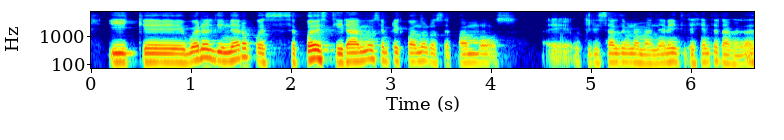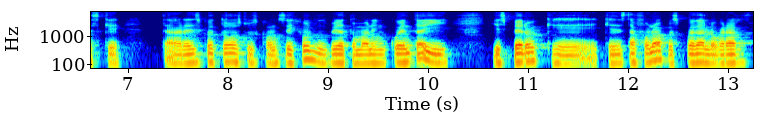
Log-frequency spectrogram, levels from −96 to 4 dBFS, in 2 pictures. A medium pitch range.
No: narrow, 2.0 semitones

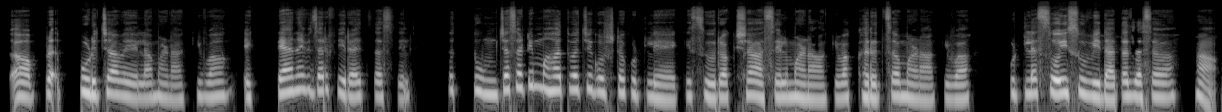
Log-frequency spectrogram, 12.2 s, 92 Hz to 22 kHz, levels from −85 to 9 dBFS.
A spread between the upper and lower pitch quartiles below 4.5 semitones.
Yes: average, 3.6 semitones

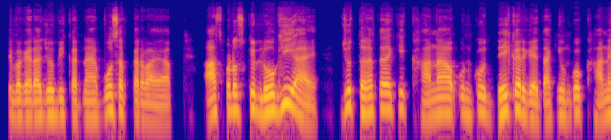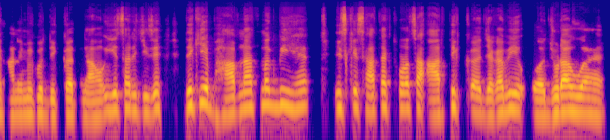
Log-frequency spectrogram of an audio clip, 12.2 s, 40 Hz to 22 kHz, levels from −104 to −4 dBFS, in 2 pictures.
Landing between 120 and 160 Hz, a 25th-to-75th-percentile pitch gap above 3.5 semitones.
Yes: medium, 140 Hz; average, 5.0 semitones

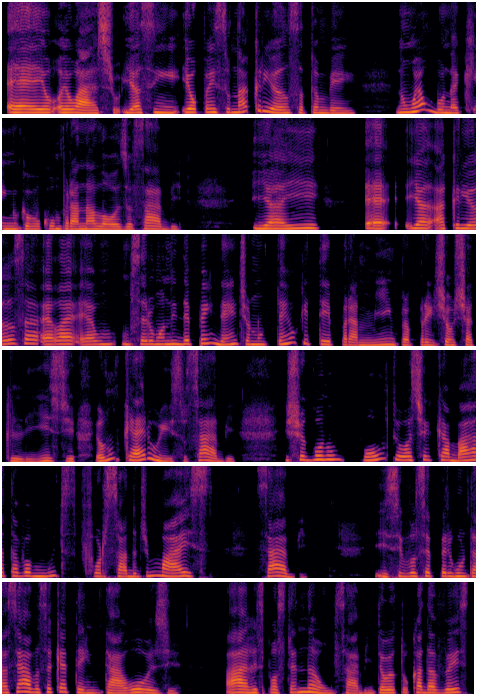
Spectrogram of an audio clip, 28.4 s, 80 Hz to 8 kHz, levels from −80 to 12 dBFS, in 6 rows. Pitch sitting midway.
No: high, 225 Hz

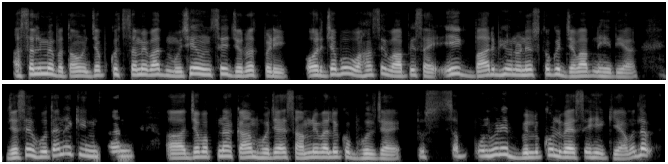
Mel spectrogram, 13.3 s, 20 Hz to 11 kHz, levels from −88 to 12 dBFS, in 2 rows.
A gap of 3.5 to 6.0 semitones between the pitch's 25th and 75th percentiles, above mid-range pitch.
No: average, 4.7 semitones; medium, 165 Hz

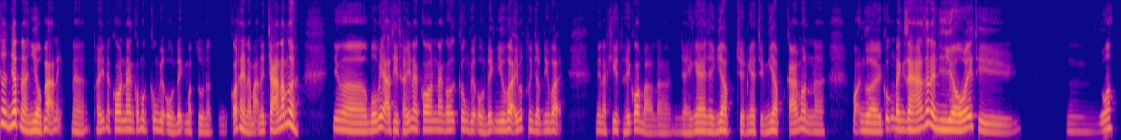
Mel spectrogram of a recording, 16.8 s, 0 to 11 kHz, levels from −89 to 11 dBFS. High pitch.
No: medium, 160 Hz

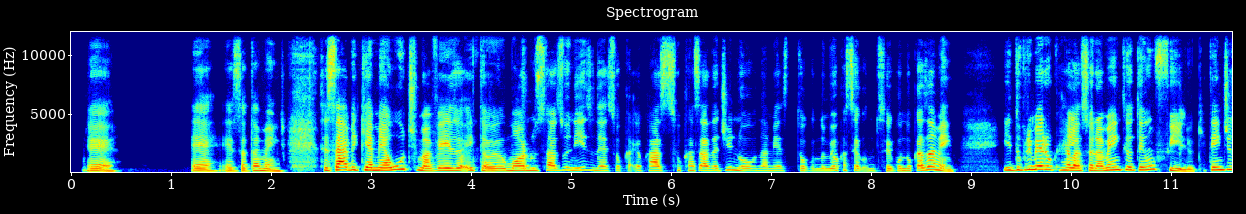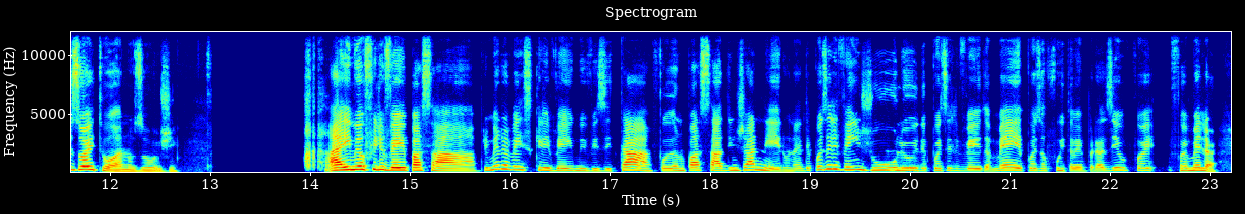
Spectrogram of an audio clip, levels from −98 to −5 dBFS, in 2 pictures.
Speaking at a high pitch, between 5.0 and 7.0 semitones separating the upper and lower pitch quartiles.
No: high, 205 Hz; average, 4.3 semitones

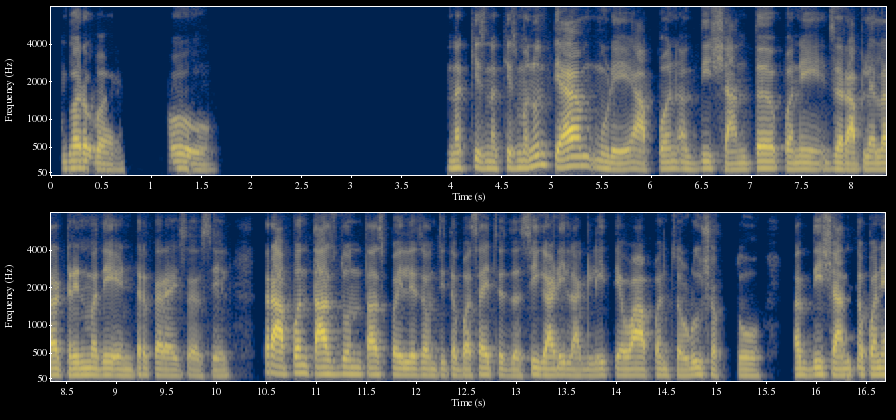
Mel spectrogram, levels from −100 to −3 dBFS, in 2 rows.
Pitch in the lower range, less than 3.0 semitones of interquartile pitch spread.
Yes: low, 115 Hz; narrow, 2.4 semitones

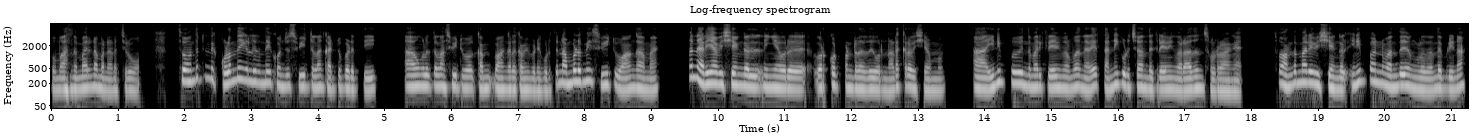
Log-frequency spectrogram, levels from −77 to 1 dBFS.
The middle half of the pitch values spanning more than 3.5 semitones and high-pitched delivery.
No: average, 3.9 semitones; medium, 155 Hz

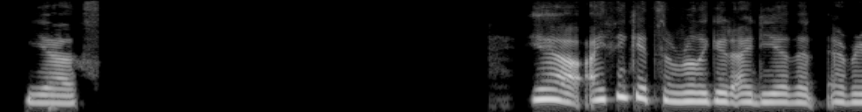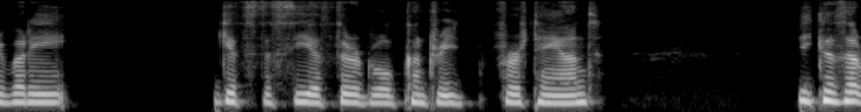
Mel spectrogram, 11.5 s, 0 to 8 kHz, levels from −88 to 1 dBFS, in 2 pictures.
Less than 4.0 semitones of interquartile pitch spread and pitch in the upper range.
No: narrow, 2.5 semitones; medium, 180 Hz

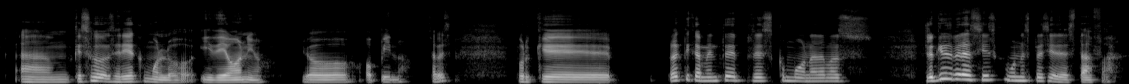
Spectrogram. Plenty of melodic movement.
Yes: wide, 7.4 semitones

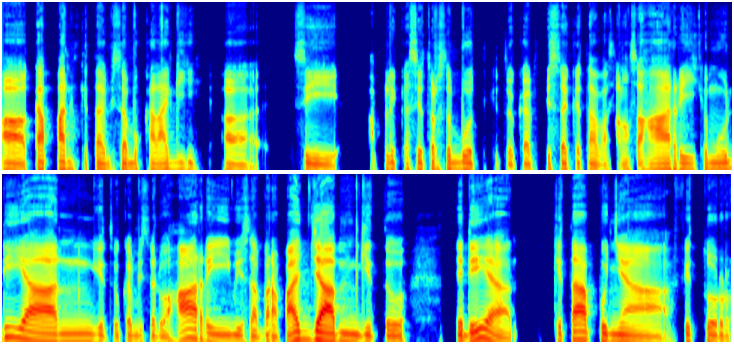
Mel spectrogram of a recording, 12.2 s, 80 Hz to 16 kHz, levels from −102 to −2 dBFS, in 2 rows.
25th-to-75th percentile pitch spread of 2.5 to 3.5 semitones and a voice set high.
No: average, 2.8 semitones; low, 100 Hz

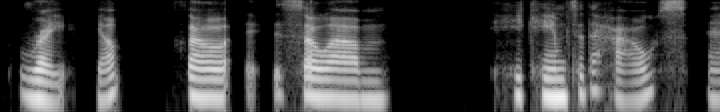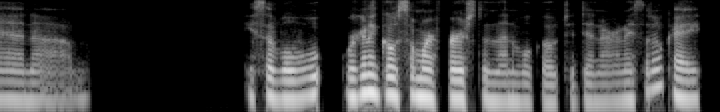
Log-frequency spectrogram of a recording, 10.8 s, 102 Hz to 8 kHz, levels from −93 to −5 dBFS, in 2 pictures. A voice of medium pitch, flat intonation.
Yes: medium, 175 Hz; narrow, 2.1 semitones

